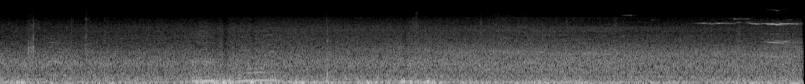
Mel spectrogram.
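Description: Steady rumble of city street traffic, cars and buses passing, with a brief thin high squeal near the end.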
